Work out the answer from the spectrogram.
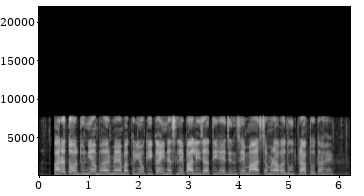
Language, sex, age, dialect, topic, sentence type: Hindi, female, 18-24, Marwari Dhudhari, agriculture, statement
